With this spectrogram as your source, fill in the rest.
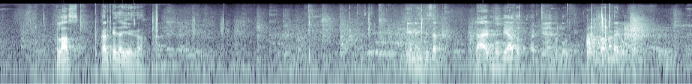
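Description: A man speaks through a clip-on microphone, explaining in a lecturing voice.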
